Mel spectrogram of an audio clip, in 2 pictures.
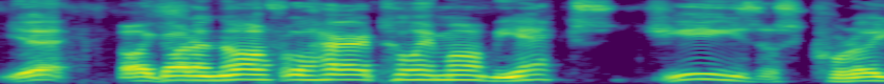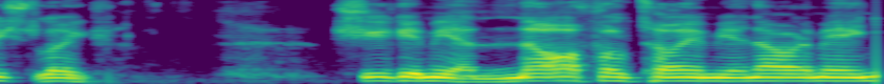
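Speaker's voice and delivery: ordinary talk, nothing marked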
